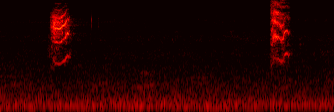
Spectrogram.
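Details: Two short, shrill chirps about two seconds apart from a female double-collared seedeater, whose call rouses males to sing; low steady hiss otherwise.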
